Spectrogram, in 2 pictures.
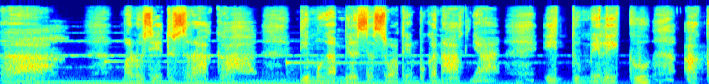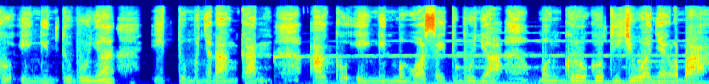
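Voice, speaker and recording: Over clear music in the background, a man uses a hoarse put-on character voice with a very deep, low pitch at a moderate pace. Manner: hateful.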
